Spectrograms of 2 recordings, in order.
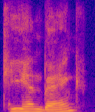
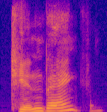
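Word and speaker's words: TNBank: Ten Bank? Nope. Tin Bank. Uh-uh. So, what is it? Tenbank. 10 as in Tennessee.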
